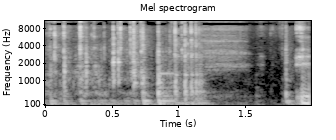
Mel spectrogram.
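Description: A quick, irregular run of light clicks and taps as a strip of flat latex slingshot band is handled and laid down on a plastic cutting mat, fading out after about a second and a half.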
